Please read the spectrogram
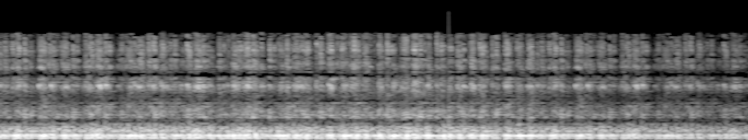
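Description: Car engine running steadily with a deep rumble, easing off a little toward the end.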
